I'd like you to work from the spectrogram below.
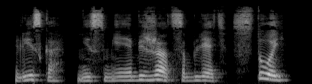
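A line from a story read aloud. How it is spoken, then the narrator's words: Irritated growl. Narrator (Russian): раздраженно рычит мне Ваня в спину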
